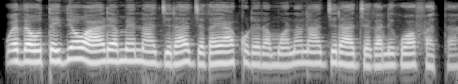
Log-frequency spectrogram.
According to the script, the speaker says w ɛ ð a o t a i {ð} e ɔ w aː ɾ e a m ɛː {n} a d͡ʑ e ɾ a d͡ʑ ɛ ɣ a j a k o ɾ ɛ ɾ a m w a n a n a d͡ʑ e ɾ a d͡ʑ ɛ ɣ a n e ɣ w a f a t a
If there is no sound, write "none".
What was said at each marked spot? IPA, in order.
ð, n

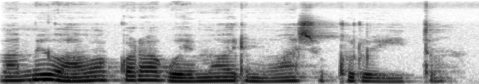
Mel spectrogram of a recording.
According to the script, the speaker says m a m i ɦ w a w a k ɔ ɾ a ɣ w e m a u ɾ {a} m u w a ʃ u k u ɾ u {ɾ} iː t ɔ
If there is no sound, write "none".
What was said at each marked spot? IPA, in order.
i, none

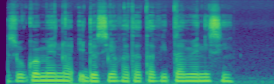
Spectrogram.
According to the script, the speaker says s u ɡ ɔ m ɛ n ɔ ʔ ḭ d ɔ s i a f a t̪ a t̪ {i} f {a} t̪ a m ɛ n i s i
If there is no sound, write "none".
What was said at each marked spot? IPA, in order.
a, i

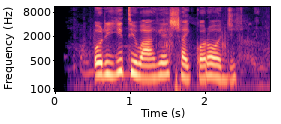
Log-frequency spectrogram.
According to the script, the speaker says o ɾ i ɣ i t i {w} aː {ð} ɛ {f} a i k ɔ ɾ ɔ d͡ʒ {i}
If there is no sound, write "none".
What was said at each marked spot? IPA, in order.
w, ɣ, ʃ, i

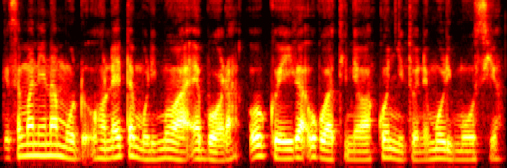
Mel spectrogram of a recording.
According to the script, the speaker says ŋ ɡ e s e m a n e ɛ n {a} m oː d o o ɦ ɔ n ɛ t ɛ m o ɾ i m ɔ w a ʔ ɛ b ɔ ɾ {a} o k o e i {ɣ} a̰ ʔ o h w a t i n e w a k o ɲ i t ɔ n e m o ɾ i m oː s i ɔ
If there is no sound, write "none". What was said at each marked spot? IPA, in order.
a, a, ɣ

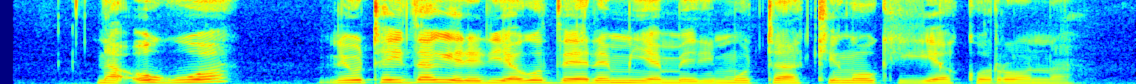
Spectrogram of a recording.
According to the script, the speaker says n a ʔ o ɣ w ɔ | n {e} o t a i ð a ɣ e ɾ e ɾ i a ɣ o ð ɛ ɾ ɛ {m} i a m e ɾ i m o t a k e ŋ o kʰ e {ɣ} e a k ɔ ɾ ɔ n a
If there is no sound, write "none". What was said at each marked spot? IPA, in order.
e, m, ɣ

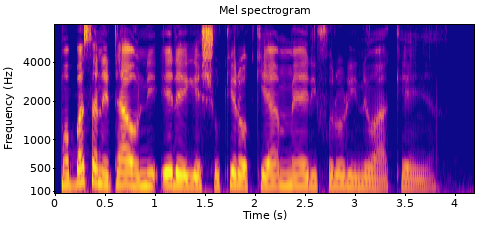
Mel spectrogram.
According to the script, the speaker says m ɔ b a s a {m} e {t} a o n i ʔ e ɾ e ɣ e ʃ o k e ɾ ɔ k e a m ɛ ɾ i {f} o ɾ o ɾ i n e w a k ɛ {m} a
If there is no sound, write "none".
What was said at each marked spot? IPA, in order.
n, t, f, ɲ

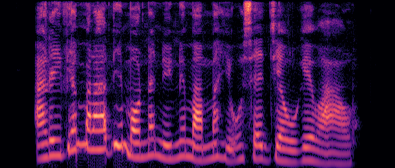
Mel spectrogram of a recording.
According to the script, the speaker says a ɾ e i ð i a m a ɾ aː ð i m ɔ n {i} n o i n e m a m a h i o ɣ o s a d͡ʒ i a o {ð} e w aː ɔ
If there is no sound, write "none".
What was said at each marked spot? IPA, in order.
a, ɣ

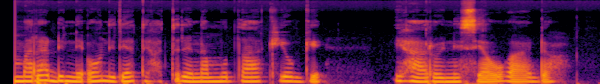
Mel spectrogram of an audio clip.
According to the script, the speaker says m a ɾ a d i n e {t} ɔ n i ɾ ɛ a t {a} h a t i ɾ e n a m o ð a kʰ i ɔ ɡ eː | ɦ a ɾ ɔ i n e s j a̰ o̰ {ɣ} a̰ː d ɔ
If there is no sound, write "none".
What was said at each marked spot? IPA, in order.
ʔ, e, ɣ

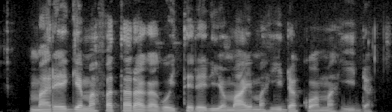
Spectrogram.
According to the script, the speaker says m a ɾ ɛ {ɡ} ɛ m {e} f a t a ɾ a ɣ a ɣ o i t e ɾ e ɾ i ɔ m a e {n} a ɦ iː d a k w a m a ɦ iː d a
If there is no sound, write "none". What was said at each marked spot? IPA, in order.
ɡ, a, m

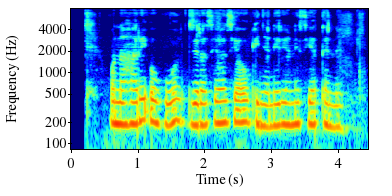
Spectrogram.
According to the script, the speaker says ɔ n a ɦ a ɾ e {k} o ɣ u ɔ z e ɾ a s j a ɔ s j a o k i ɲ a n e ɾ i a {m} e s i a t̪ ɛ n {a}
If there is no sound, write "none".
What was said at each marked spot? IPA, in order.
ʔ, n, ɛ

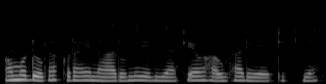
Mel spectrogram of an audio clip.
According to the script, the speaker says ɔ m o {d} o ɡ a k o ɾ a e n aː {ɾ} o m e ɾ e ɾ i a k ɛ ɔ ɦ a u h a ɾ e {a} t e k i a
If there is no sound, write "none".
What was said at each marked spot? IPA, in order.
d, ɾ, ɛ

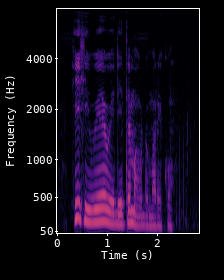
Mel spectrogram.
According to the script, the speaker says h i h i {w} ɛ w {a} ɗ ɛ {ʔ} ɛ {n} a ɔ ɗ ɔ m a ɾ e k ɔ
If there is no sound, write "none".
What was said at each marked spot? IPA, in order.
w, ɛ, t, m

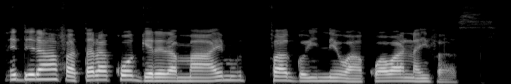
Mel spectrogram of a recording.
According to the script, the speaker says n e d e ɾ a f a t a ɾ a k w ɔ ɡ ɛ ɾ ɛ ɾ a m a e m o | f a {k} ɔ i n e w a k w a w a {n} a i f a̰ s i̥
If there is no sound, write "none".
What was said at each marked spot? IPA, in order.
ɡ, n

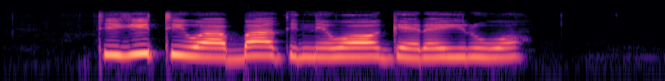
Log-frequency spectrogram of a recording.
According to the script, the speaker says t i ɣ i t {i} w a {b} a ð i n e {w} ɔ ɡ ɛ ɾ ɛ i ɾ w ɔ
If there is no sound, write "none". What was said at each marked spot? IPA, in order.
i, b, w

